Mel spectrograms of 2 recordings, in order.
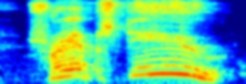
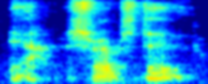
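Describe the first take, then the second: First: "Shrimp stew!" in an exaggerated Arkansas Southern drawl, higher and louder; imitating the Arkansas Southern way of saying "Shrimp stew!"; mock Arkansas Southern accent, spoken loudly with a laugh. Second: Said in the usual way. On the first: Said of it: "unusual Arkansas Southern accent". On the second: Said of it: "you gotta say shrimp stew".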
